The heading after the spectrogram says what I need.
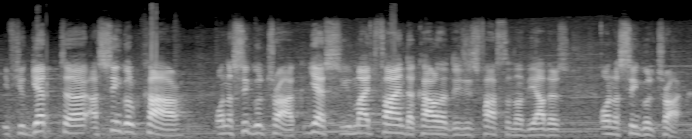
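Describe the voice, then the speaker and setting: A man's voice: a little high, normal speed, bright, forceful tone, soft background music. A man chatting casually as he drives in a sim race. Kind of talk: casual chat while racing. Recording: faint engine noise. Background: racing car sounds.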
